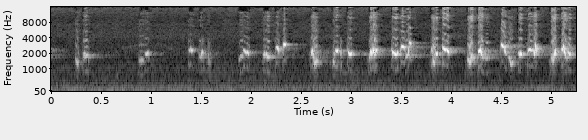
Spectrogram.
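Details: Sooty-headed bulbul singing a long rolling song in fighting style. Scattered slurred notes build into a steady, accelerating run of bright chattering syllables, roughly three a second, louder toward the end.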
